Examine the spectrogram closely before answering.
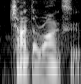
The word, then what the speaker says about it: Chantarangsu: Chantarangsu? Well, it's that, but every A is a ah, so it's Chantarangsu. Chantarangsu. Yeah, I be yeah. wanting to say Chantarangsu.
